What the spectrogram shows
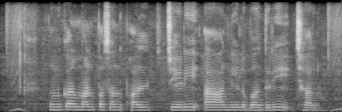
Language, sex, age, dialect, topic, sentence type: Maithili, female, 18-24, Southern/Standard, agriculture, statement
